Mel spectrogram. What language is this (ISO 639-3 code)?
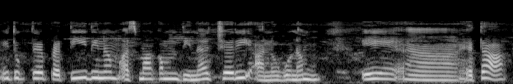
san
